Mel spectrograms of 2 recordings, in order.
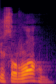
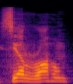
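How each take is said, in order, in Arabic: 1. صوت السين ثقيل ومفخّم. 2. صوت السين خفيف ورقيق. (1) "ما قلتش سرهم، سرهم ايه؟ ... بدلت السين بايه؟ بصاد" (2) "سي سرهم"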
